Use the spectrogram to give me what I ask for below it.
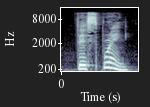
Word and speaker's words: spring: This spring, this spring, 还要注意 spring 这个词里面的这个 p 的发音是不送气的。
